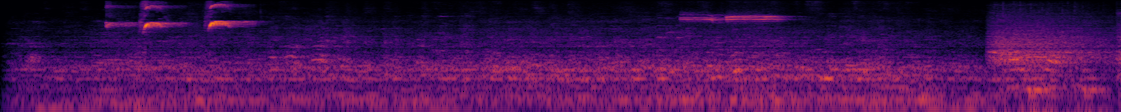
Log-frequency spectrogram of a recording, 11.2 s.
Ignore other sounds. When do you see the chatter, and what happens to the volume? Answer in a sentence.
The chatter can be heard from 0.0 to 11.1 s, getting louder.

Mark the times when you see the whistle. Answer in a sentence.
You can hear the whistle from 1.1 to 2.5 s and from 6.8 to 7.8 s.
